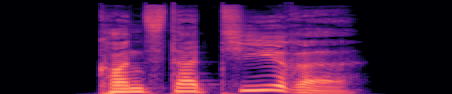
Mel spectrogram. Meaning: inflection of konstatieren: 1. first-person singular present 2. first/third-person singular subjunctive I 3. singular imperative
- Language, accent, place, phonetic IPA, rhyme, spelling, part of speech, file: German, Germany, Berlin, [kɔnstaˈtiːʁə], -iːʁə, konstatiere, verb, De-konstatiere.ogg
